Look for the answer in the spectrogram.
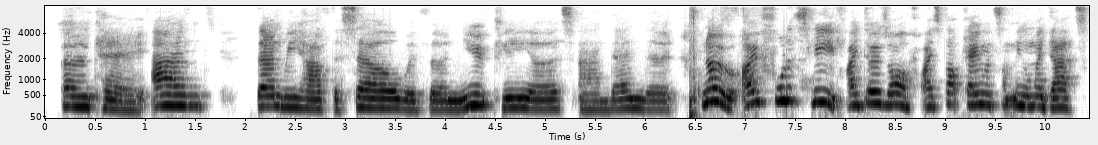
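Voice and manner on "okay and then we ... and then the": very slow, sluggish, stretched-out lecture-style narration. Recalling a half-hour video, imitating the slow talker in it. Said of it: "This person talking so slowly".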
